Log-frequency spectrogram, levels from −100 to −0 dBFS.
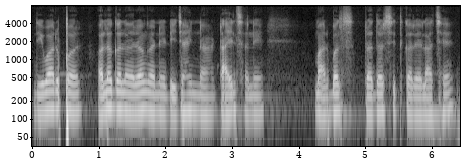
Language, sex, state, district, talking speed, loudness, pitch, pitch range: Gujarati, male, Gujarat, Valsad, 140 wpm, -24 LUFS, 130 Hz, 125-130 Hz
